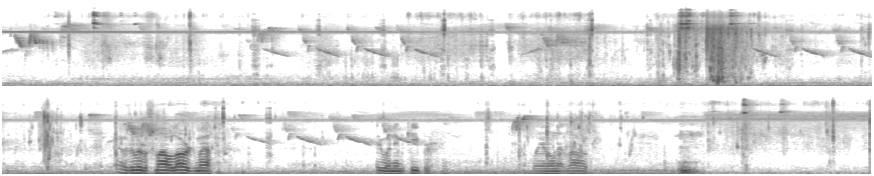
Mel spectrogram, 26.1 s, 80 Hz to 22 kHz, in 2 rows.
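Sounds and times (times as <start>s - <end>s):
high insect trill: 0.0s - 26.0s
water splash: 9.9s - 11.6s, 13.5s - 14.3s.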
